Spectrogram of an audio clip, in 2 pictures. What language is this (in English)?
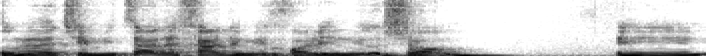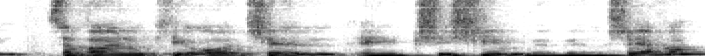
Hebrew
